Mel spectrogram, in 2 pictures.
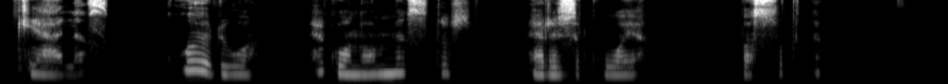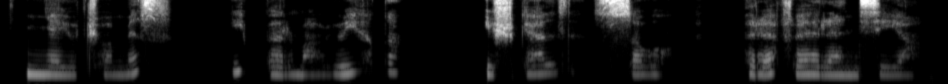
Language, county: Lithuanian, Marijampolė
